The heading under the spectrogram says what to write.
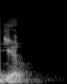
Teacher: बंगाली लोग य का उच्चारण ही नहीं कर पाते, बिल्कुल नहीं। य को कहते हैं ज।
